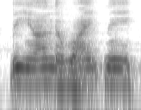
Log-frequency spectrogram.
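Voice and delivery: ordinary talk, nothing marked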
